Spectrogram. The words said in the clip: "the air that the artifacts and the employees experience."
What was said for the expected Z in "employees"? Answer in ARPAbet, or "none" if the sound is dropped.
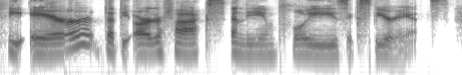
Z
